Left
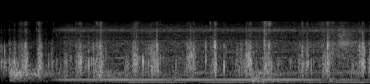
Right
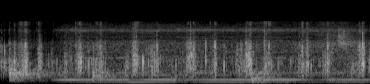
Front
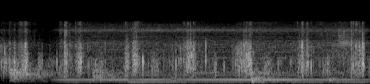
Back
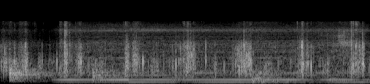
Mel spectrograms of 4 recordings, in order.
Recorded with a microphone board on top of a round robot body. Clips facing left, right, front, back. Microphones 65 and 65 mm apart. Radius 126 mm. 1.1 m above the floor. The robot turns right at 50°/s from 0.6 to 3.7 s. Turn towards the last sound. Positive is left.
turn(degrees=50)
